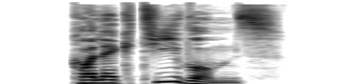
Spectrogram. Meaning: genitive of Kollektivum
- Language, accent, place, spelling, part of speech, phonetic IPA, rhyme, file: German, Germany, Berlin, Kollektivums, noun, [ˌkɔlɛkˈtiːvʊms], -iːvʊms, De-Kollektivums.ogg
